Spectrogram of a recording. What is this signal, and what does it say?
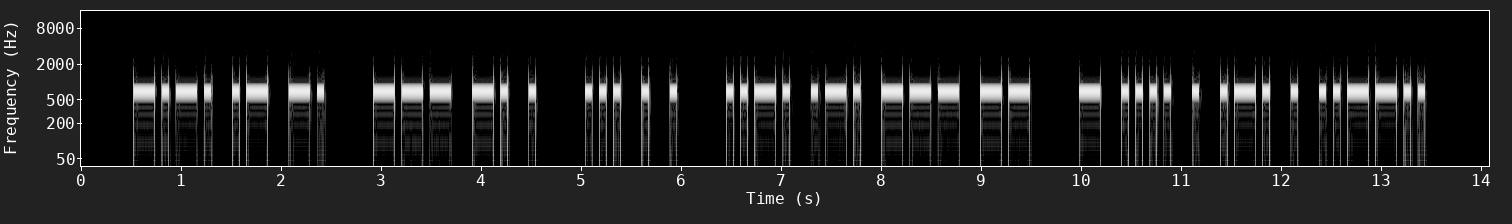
Morse code, heard as a keyed tone, about 17 wpm, 700 Hz. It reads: CAN ONE SEE FROM THERE?
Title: Sentences from Top 100 Words 17wpm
